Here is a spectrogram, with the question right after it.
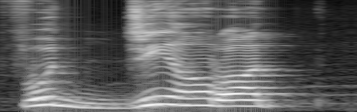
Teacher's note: रा को पुर पढ़ते हुए हमने ता के साथ मिला देना है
